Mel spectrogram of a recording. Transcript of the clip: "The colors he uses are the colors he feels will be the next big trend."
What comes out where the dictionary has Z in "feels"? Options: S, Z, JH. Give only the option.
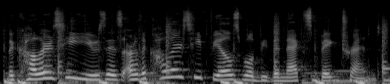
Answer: Z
